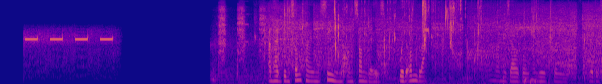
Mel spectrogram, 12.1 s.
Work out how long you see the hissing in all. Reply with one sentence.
You can hear the hissing for 8 seconds altogether.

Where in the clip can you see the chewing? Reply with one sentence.
You can hear the chewing from 5.0 to 12.0 s.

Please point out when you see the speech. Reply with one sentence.
The speech can be heard from 5.3 to 8.6 s and from 9.8 to 12.0 s.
